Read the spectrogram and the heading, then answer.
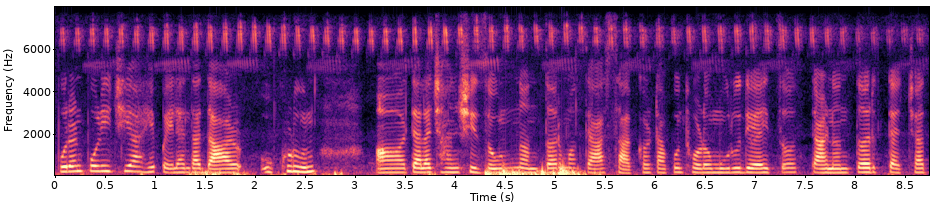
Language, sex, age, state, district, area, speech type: Marathi, female, 18-30, Maharashtra, Akola, urban, spontaneous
